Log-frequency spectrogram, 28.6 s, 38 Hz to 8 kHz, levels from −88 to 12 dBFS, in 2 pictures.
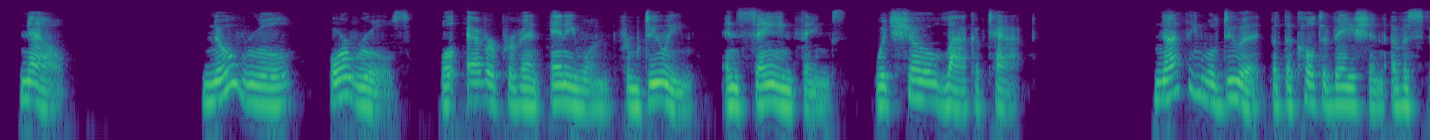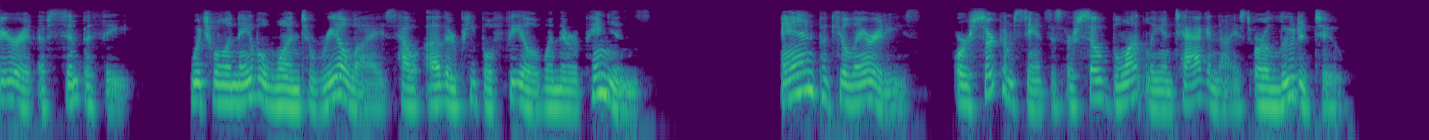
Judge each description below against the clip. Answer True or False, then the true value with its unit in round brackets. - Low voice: False (145 Hz)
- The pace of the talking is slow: True (115 wpm)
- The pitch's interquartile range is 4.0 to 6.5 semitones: True (4.3 semitones)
